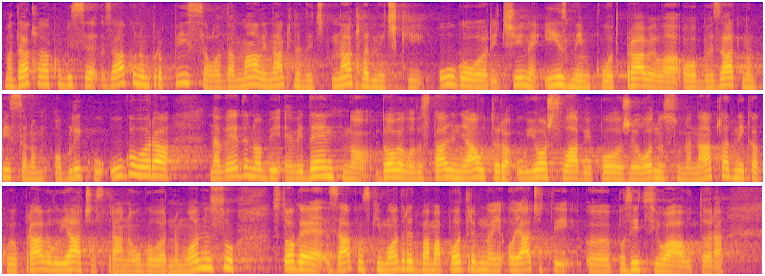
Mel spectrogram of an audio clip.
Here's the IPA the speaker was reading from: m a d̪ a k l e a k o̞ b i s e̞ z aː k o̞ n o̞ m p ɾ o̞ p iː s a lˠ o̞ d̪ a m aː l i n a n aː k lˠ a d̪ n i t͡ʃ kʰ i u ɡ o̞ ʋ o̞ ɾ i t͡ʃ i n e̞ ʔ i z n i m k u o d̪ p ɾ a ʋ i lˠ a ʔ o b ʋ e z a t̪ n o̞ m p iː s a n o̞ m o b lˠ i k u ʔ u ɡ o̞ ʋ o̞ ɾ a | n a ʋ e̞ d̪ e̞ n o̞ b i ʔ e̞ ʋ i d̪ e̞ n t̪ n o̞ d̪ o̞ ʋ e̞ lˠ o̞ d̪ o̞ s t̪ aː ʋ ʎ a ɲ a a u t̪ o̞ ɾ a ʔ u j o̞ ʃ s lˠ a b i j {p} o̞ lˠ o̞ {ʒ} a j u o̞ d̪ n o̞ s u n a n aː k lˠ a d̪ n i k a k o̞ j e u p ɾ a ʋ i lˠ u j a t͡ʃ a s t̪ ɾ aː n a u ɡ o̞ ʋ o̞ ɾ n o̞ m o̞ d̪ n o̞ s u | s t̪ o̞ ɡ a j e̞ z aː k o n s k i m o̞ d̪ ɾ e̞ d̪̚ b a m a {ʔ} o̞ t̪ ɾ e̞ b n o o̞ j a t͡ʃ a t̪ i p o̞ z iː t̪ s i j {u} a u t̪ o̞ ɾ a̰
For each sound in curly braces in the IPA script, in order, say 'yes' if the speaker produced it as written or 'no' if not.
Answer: yes, yes, no, yes

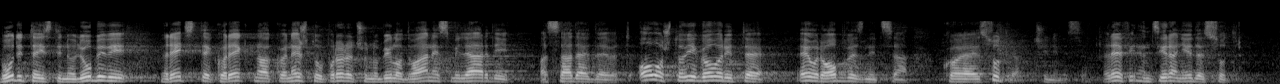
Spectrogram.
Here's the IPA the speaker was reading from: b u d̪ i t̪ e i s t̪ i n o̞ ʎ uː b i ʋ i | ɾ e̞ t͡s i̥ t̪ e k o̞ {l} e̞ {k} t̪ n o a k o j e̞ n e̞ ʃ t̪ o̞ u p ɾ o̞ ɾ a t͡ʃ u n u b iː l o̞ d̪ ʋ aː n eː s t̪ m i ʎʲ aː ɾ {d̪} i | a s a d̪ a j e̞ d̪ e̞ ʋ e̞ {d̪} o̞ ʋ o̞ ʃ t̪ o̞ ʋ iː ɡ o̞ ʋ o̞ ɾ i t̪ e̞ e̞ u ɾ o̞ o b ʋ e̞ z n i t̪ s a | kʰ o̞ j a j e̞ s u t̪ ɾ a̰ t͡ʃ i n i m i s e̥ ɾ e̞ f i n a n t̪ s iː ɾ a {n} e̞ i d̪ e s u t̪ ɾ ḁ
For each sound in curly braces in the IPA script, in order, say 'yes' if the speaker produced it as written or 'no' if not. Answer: no, yes, yes, no, no

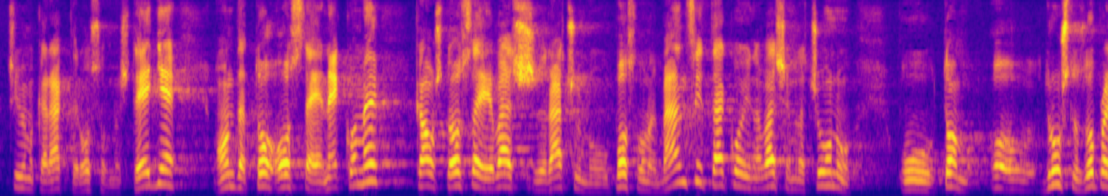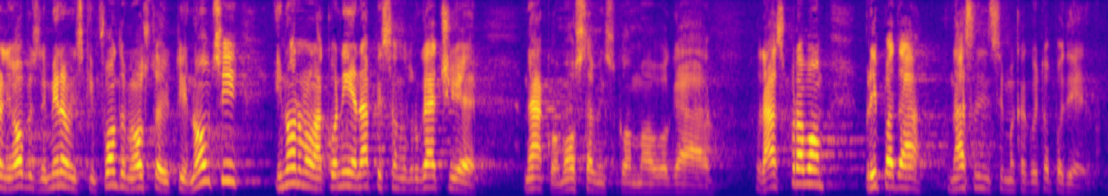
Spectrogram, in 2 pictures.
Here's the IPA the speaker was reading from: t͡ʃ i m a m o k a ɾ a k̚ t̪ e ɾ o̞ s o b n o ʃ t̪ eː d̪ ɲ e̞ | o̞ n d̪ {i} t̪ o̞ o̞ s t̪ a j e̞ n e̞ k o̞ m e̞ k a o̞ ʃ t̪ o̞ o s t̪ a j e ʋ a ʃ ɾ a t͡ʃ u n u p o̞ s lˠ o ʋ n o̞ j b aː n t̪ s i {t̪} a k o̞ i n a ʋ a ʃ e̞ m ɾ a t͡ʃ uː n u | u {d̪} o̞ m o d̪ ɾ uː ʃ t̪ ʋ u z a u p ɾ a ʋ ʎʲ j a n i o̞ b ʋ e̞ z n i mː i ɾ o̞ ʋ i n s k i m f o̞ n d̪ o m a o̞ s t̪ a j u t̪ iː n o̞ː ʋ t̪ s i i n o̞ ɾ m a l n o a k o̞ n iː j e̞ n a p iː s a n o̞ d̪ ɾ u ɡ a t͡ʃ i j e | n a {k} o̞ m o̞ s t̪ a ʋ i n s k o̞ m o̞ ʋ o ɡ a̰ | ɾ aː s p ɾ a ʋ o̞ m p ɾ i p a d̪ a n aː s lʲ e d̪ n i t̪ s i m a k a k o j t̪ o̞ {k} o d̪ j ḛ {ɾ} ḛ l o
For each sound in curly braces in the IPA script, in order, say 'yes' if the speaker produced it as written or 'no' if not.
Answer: no, yes, no, yes, no, no

